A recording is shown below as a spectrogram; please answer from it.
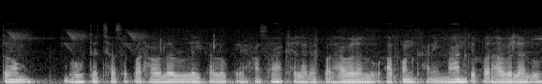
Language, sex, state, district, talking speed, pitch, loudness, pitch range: Bhojpuri, male, Bihar, Muzaffarpur, 265 wpm, 110 Hz, -17 LUFS, 105-115 Hz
